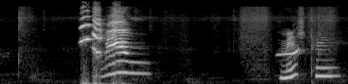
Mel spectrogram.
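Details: Indoor talking parrot utters a loud, shrill, slurred phrase with sliding harmonic tones, followed after a short pause by two quicker rising squawks.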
